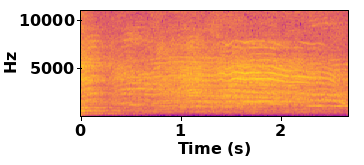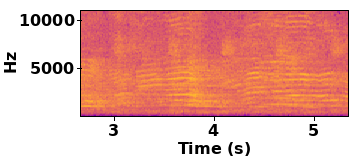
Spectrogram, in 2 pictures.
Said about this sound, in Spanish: Yo no, yo no se me hace que no va a poder encontrar el globo todavía, son muchas voces al mismo tiempo.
